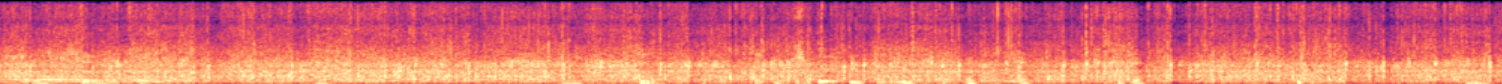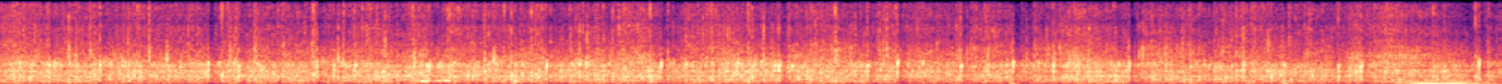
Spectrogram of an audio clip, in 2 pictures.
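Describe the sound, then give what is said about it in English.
Sustained audience ovation at a live literary event in Christchurch, welcoming a former Christchurch mayor as guest. Dense, even clapping fills all ten seconds at a steady level without a break. “oh, what a wonderful ovation. Welcome, Lianne.”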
